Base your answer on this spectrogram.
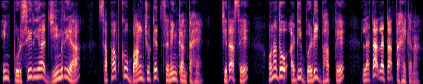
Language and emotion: Santali, disgusted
